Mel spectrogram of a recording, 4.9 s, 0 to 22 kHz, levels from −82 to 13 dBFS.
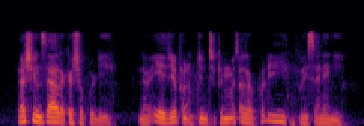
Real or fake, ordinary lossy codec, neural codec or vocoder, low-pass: fake; none; codec, 16 kHz, 1.1 kbps, Voila-Tokenizer; 7.2 kHz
